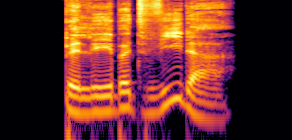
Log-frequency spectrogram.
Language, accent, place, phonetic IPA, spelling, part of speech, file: German, Germany, Berlin, [bəˌleːbət ˈviːdɐ], belebet wieder, verb, De-belebet wieder.ogg
- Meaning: second-person plural subjunctive I of wiederbeleben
